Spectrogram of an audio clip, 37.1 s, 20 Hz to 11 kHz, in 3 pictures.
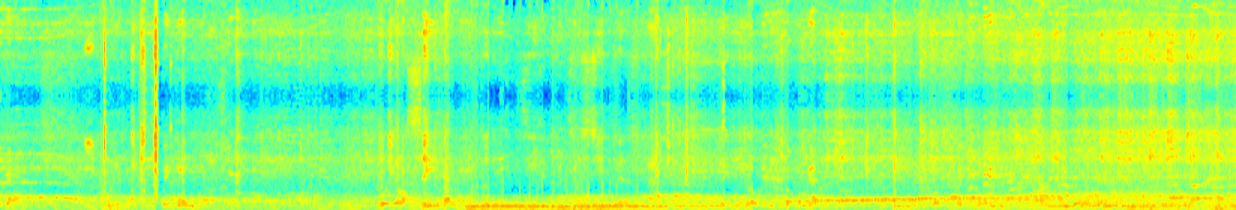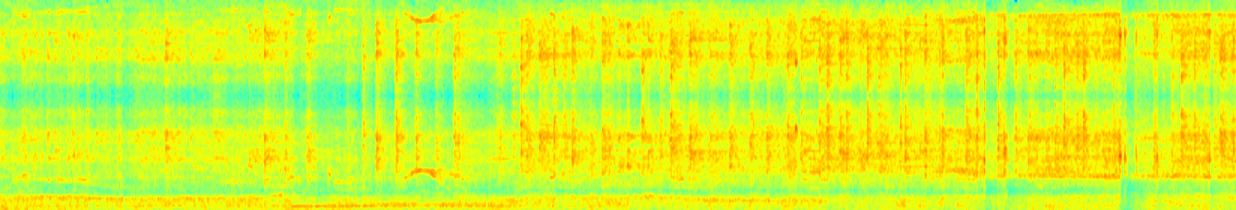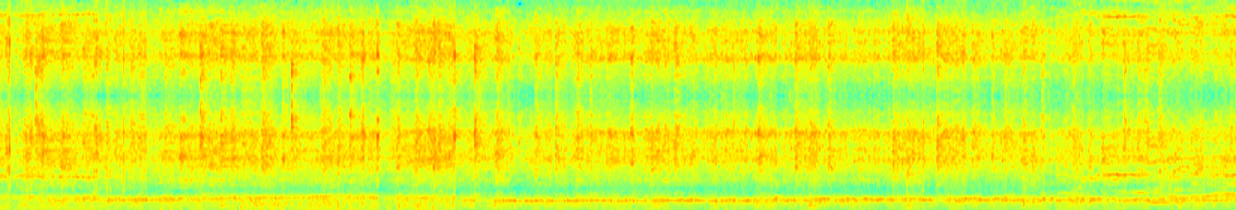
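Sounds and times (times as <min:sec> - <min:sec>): roller coaster rumbling on track: 0:00.0 - 0:37.0.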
